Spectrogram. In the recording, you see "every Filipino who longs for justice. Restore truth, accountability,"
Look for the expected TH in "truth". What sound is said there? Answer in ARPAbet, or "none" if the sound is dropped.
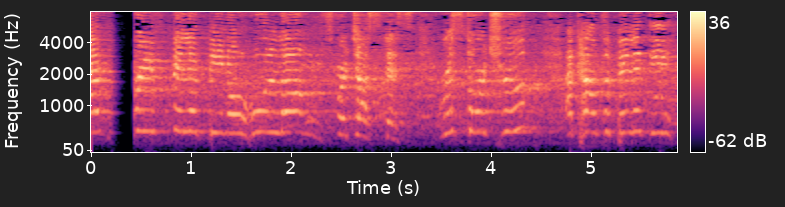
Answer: TH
